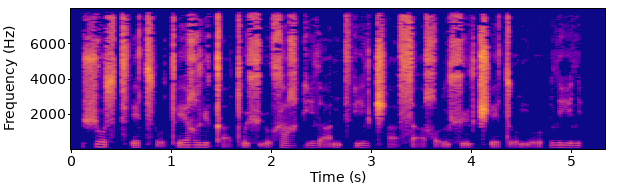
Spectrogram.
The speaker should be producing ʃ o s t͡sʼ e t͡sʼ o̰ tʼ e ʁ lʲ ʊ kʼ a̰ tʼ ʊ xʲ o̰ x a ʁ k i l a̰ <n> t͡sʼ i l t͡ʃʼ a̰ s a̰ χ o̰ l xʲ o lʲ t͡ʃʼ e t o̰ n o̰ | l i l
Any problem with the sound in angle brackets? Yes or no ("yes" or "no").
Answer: no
